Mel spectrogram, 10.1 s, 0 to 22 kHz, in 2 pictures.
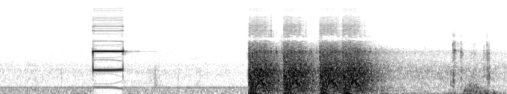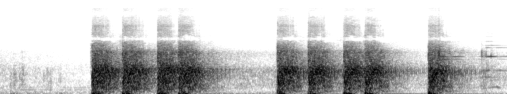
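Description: An electronic shot timer gives one short high beep about a second in. A CZ SP-01 Shadow pistol then fires in four quick strings of shots, with short pauses between them and a single last shot near the end, about 8.4 seconds after the beep.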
